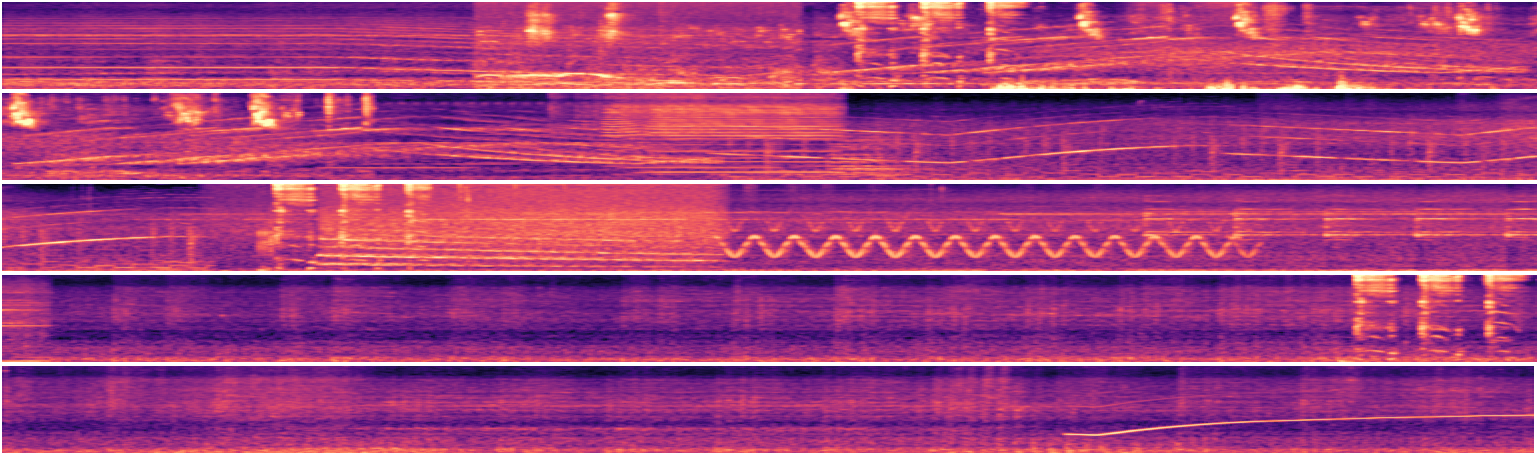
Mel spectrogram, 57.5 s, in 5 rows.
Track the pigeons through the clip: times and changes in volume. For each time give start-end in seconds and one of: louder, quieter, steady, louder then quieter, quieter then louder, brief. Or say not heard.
3.5-14.3 quieter.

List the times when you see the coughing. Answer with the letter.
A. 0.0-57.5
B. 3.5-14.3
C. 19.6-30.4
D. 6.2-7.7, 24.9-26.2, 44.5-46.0
D.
